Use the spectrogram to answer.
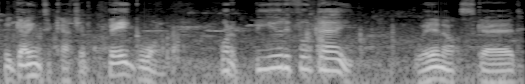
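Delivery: ordinary delivery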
